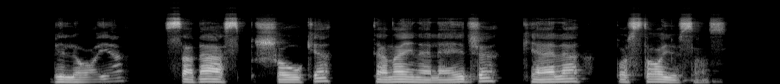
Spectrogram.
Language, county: Lithuanian, Šiauliai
